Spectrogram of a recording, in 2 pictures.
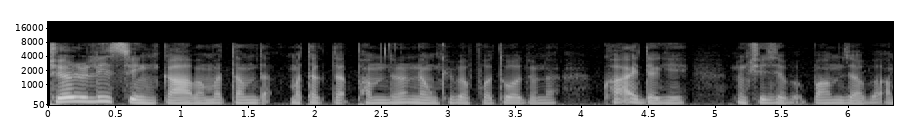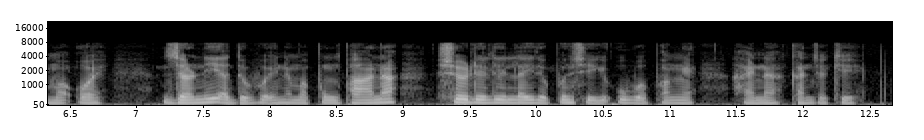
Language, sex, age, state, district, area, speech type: Manipuri, male, 30-45, Manipur, Kakching, rural, spontaneous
